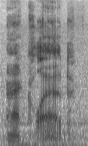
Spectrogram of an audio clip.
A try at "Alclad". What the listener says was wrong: Alclad? You don't pronounce the first L? There's definitely an L there.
